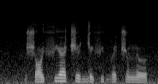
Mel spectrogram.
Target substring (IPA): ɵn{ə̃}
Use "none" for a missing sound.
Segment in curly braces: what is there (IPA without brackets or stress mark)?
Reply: ə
